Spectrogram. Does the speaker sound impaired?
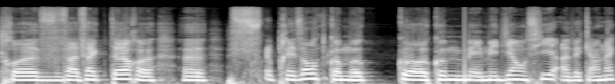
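Yes: stuttering; stuttering since early childhood at school, speech therapy helped, told elimination almost impossible; stuttering persists, described by him as an accent; here repeated sounds, prolonged sounds.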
